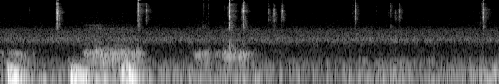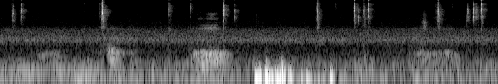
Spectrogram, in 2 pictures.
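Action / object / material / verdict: scrape / solid bar soap / soap / none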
